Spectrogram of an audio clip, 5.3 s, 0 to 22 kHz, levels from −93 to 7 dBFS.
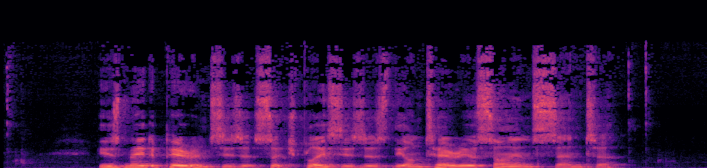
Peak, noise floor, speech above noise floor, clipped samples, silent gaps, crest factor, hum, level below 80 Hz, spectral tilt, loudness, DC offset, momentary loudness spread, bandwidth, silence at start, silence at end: -10 dBFS; -63 dBFS; 36 dB; under 0.1%; none; 18 dB; none; -64 dBFS; -3.5 dB/octave; -26 LUFS; under 0.1%; 10 LU; 16.5 kHz; 0.75 s; 0.65 s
